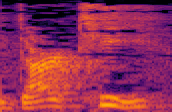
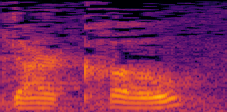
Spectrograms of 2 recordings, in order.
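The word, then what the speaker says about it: darko (דרכו): As someone said, unfortunately, some people pronounce it like Glitziano Yid. They say, chanoch l'nar al pi darki, meaning train the child according to my way, but we should pronounce it chanoch l'nar al pi darko, that the child has a way.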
